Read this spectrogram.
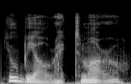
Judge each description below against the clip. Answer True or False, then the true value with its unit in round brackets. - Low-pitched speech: True (100 Hz)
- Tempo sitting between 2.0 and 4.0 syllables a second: False (6.1 syllables/s)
